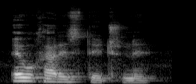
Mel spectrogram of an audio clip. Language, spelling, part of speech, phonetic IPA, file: Polish, eucharystyczny, adjective, [ˌɛwxarɨˈstɨt͡ʃnɨ], Pl-eucharystyczny.ogg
